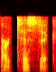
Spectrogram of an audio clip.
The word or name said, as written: artistic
